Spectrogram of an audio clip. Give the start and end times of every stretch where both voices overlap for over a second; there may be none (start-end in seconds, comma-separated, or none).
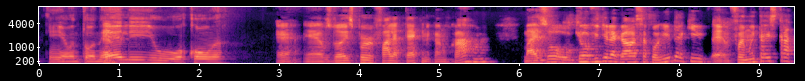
none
